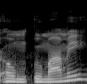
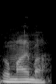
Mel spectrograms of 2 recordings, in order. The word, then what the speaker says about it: Omaima: did you just call her Umami Nelson? Is that- Omaima. Umaima. You called her Umami? fuck. I'm Umami. gonna get canceled. I mispronounced her Omaima ethnic name.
